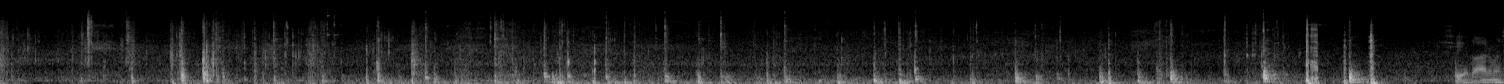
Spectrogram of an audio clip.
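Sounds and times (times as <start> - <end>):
crunching footsteps on trail: 0.0 - 13.0
knocks of carried gear: 0.0 - 13.9.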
